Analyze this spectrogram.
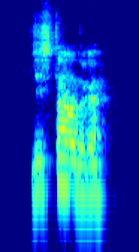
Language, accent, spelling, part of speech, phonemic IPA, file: French, Canada, distendraient, verb, /dis.tɑ̃.dʁɛ/, LL-Q150 (fra)-distendraient.wav
- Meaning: third-person plural conditional of distendre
